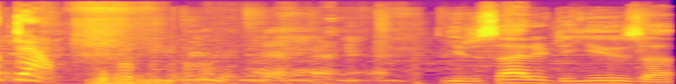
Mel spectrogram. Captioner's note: group chuckling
